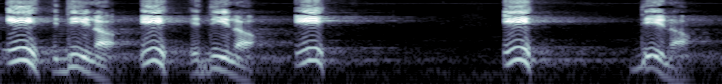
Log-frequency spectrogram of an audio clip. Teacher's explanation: فالتقى جهر الهمزة مع شدتها وصعوبتها مع الهاء الخفي الضعيف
